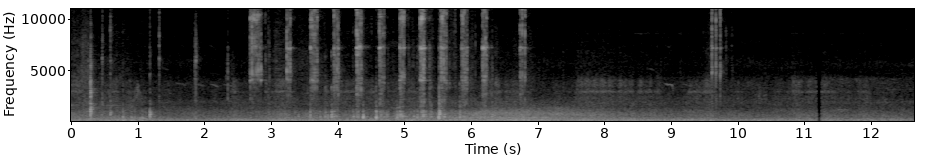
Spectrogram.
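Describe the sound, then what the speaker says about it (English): A hand ratchet clicks in quick rapid runs while loosening lightly torqued bolts on a crew cab Charger project car, faint and close, with short pauses between strokes and a quieter stretch near the end. "when I'm turning this ratchet"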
